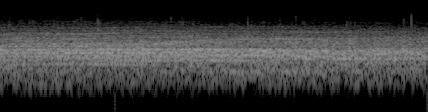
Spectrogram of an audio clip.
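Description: Audience applause and cheering fill a graduation ceremony hall at Hampton High School, a steady dense wash of many hands clapping throughout, moderately distant with no talk over it.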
